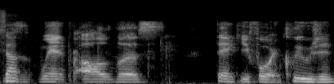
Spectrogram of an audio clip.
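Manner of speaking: mock soothing, smooth delivery. Imitating an actor's award acceptance speech: imitating Mahershala Ali's soothing voice. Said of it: "soothing voices".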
